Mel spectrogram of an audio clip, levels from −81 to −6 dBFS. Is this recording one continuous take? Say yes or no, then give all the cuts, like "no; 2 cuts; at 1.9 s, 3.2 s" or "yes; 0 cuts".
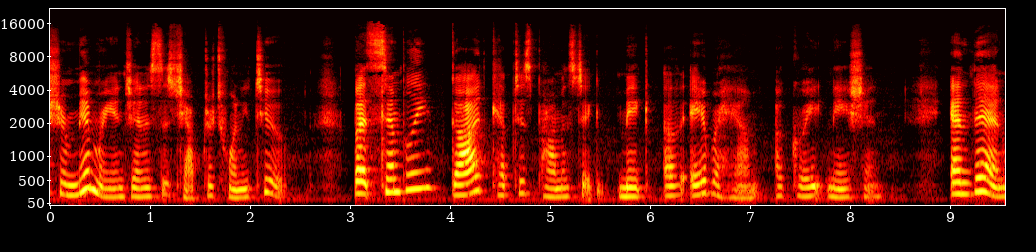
no; 1 cut; at 3.9 s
